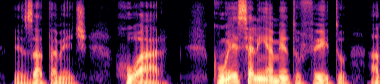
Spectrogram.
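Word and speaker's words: רוח: E o espírito, que pronunciamos Ruar. Exatamente, Ruar.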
